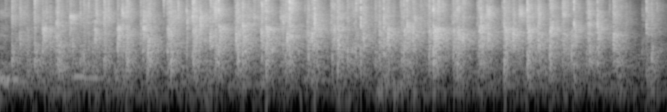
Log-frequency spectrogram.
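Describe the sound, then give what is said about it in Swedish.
A crowd claps steadily for several seconds, a dense, bright patter of many hands that stays loud throughout before tapering off at the end, with no voices. “En stor applåd”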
